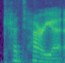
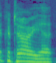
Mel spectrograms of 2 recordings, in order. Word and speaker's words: Kataria: Dr. Kataria. – You said it right.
